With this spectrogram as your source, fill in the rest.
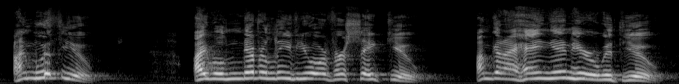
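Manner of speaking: fervent preacher voicing God to the couple; voicing the Lord. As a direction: promise them you won't leave. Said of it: "He's telling us".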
